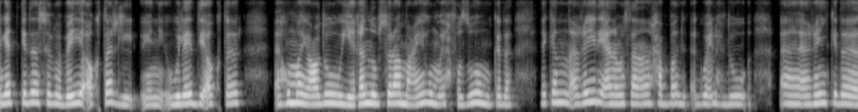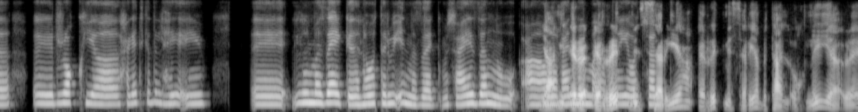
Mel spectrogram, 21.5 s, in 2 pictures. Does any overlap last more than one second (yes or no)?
yes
